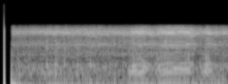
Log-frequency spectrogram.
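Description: Two-stroke dirt bike engine running as the bike rides along a trail, heard from a helmet-mounted camera. There is a sharp click at the very start.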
